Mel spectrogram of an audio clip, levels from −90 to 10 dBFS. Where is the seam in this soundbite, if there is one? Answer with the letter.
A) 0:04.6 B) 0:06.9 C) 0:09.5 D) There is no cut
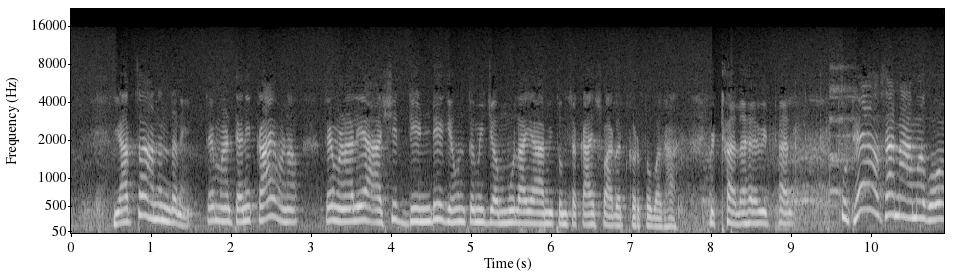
C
